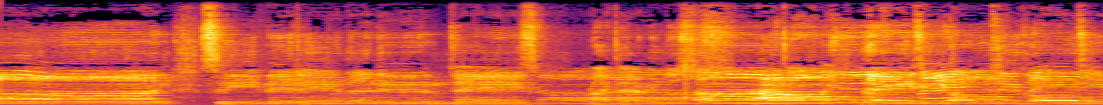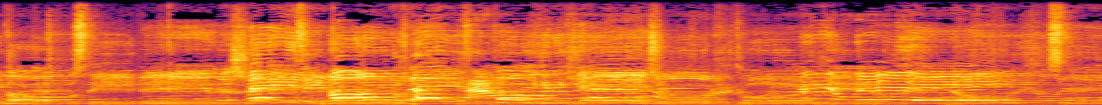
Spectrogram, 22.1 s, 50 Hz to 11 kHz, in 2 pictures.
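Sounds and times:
male voices singing in harmony: 0:00.0 - 0:22.0.

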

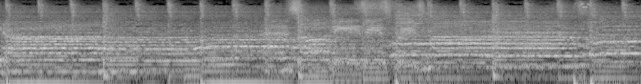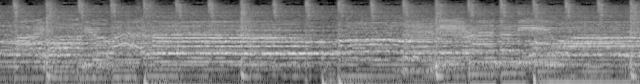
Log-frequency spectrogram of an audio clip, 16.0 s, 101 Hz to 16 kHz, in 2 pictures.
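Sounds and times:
backing track with bass and beat: 0:00.0 - 0:16.0
group singing: 0:00.0 - 0:16.0.

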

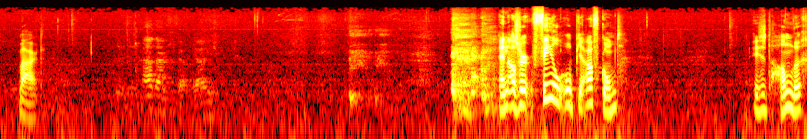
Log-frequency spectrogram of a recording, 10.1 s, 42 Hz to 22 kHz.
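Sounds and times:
person coughing: 0:04.4 - 0:05.0, 0:05.6 - 0:06.3.

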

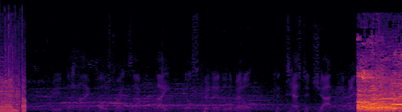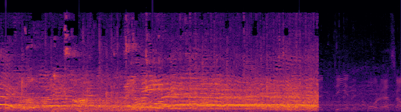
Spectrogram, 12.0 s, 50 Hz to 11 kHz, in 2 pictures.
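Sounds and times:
crowd echoing in hall: 0:05.3 - 0:12.0
people shouting: 0:05.4 - 0:10.8.

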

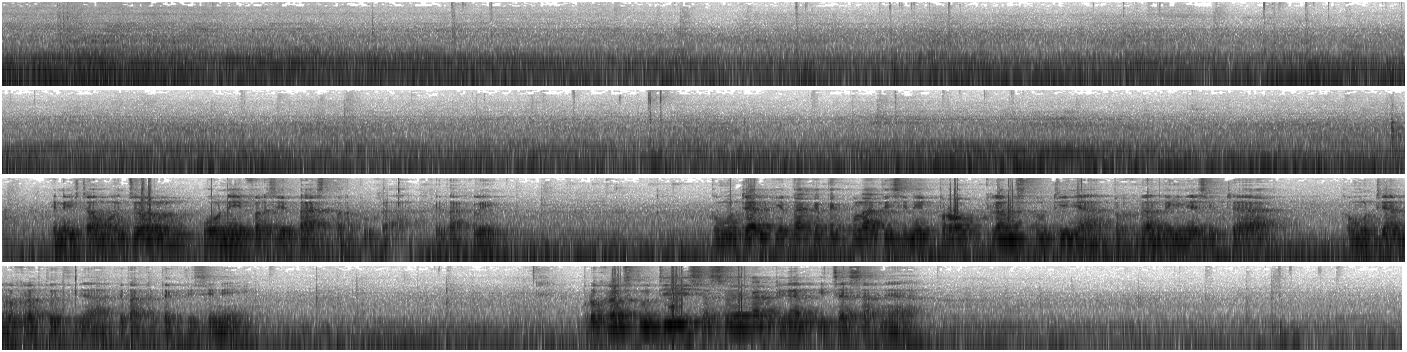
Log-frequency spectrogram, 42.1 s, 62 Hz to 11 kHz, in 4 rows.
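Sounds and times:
faint pitched drone: 0:00.0 - 0:42.0
mechanical hum and rumble: 0:00.0 - 0:42.0.

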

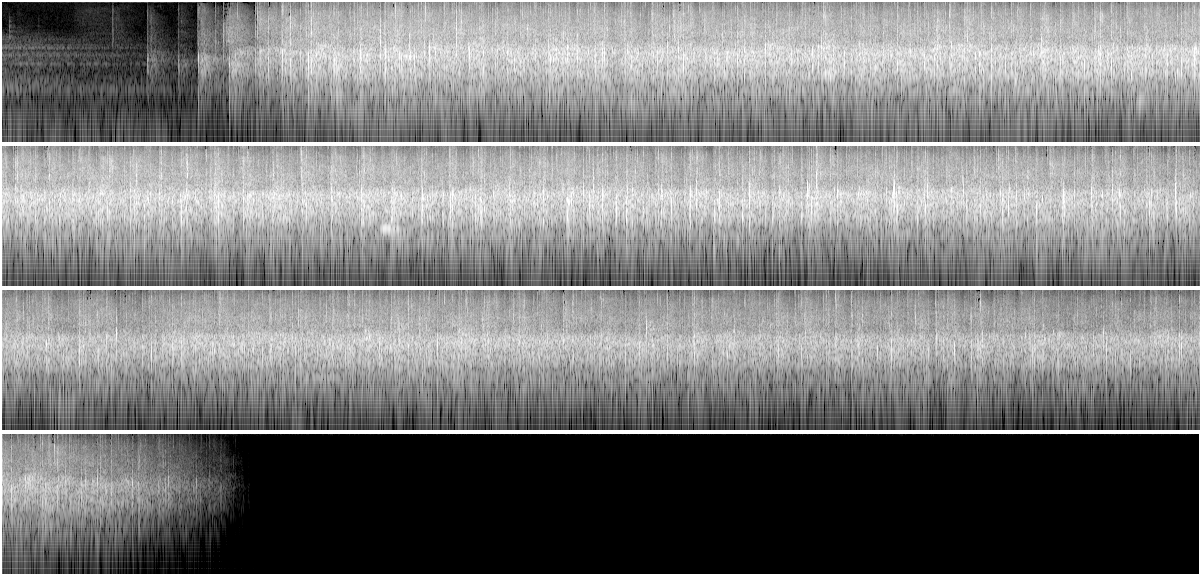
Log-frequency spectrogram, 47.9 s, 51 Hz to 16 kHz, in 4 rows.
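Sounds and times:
audience applauding: 0:01.4 - 0:38.3.

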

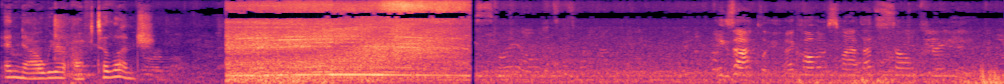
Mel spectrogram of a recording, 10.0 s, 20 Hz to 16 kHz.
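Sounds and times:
traffic noise: 0:01.2 - 0:10.0
bus engine driving past: 0:02.3 - 0:09.8.

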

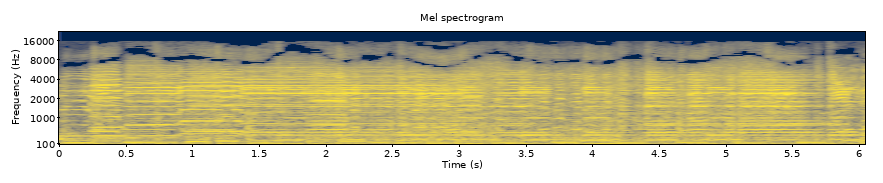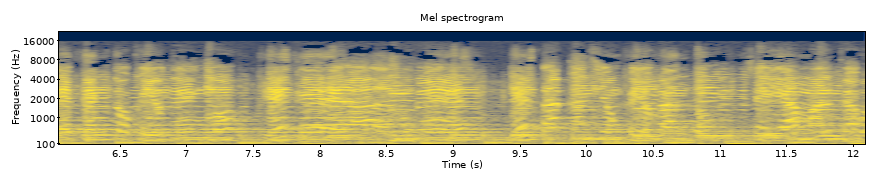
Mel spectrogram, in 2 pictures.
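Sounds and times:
accordion melody: 0:00.0 - 0:12.0
bouncing bass line: 0:00.0 - 0:12.0.

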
